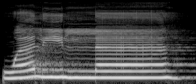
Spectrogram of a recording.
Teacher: Lam pada lafaz Allah dibunyikan secara tark sebab huruf sebelumnya berbaris kasrah. Maka kita bunyikan lamnya tipis.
